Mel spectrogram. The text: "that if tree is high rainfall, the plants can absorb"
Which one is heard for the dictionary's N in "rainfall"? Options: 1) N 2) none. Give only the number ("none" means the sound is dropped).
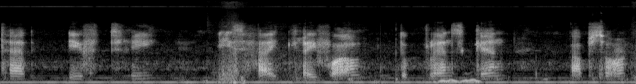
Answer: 2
